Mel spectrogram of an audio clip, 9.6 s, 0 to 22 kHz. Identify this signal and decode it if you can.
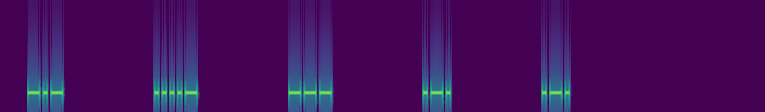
Morse code, heard as a keyed tone, about 25 wpm, spaced as for 7 wpm, 700 Hz. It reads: K4ORR
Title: USA Call Signs - 6 Characters - 8x Character Spacing - 25wpm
